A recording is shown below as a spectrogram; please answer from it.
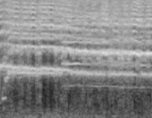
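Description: High-pitched screaming, held without a break and sliding slowly lower in pitch.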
